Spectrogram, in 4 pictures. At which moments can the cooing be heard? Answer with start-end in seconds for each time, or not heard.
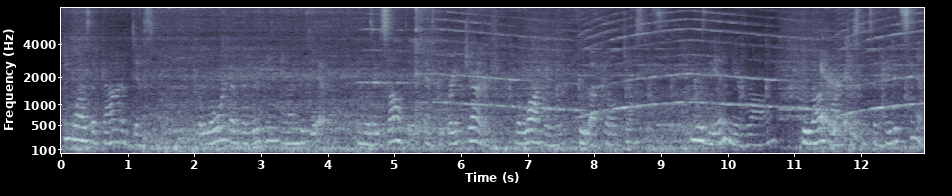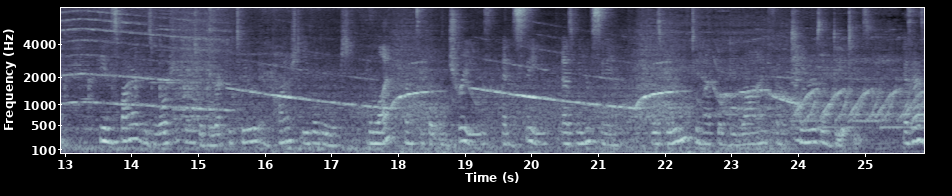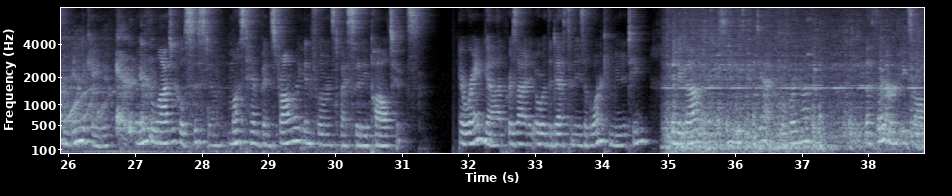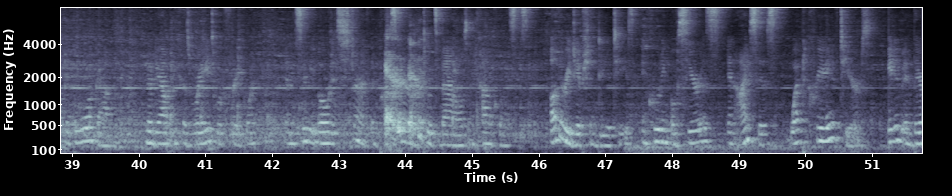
not heard.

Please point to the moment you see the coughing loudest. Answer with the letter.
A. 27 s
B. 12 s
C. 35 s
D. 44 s
D.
